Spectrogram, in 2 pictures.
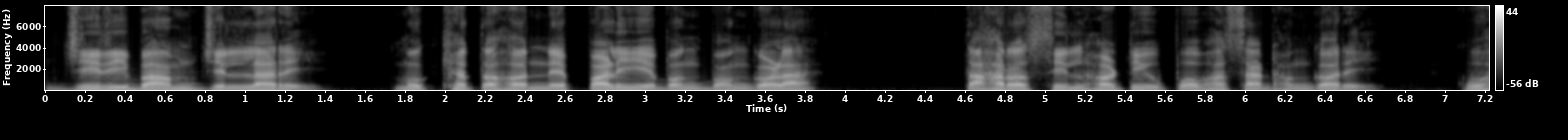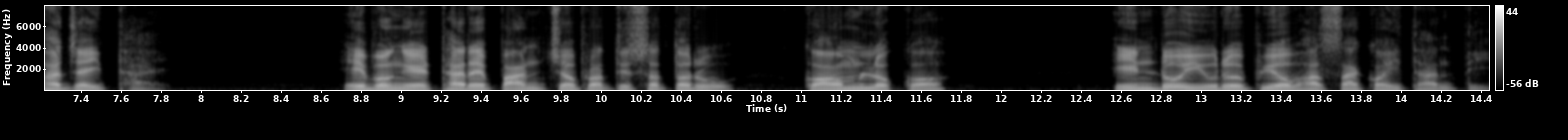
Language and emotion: Odia, neutral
